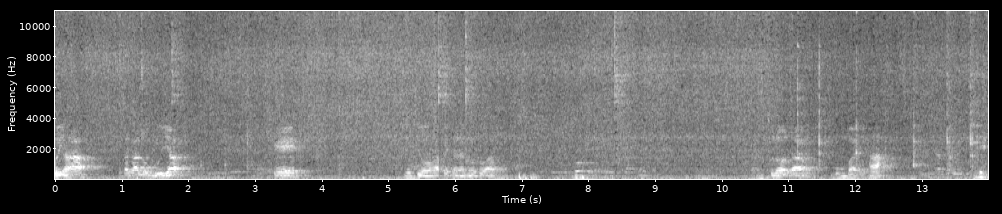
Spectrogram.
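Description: Chopped vegetables sizzling in a stainless steel wok over a portable gas burner, a steady frying hiss as they are stirred with a utensil.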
